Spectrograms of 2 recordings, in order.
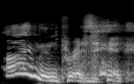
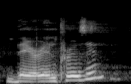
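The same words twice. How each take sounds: First: Slow, drawn-out "I'm", as the parallel clicks; dawning realization. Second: Slow, deliberate weight on "They're", setting up a contrast; dawning comparison. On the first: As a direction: stretch "I'm in prison" in acted wonder. Prisoner realizing he matches them. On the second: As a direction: spell out "They're in prison" slowly, piecing it together. Prisoner comparing them with himself. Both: Retold or imitated.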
